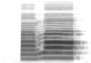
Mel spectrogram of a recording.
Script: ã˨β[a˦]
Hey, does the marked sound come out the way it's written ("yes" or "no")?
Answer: yes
